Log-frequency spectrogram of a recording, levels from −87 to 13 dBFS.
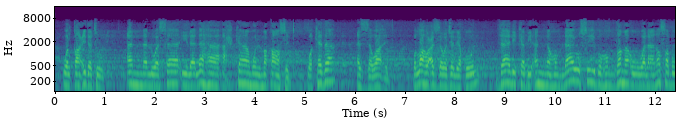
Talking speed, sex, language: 90 wpm, male, Arabic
